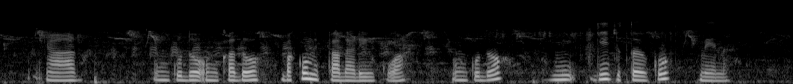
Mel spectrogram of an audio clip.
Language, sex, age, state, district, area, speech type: Santali, female, 18-30, West Bengal, Malda, rural, spontaneous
